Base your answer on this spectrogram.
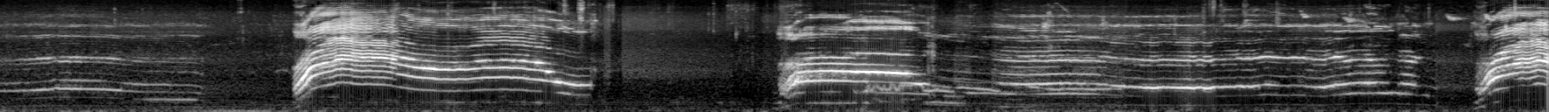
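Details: Fighting domestic cats, sounds used to tease cats at home; long, loud, wavering yowls in bursts of several seconds, separated by short quiet gaps, harmonics stacked and sliding up and down.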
